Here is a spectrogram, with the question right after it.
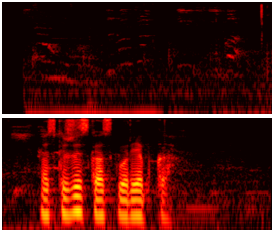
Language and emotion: Russian, neutral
